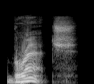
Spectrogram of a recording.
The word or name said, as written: brach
